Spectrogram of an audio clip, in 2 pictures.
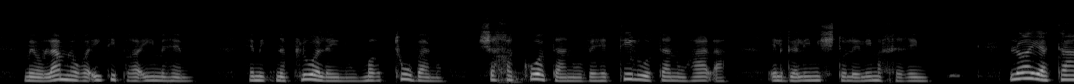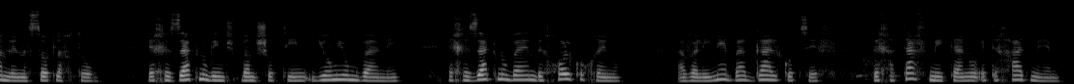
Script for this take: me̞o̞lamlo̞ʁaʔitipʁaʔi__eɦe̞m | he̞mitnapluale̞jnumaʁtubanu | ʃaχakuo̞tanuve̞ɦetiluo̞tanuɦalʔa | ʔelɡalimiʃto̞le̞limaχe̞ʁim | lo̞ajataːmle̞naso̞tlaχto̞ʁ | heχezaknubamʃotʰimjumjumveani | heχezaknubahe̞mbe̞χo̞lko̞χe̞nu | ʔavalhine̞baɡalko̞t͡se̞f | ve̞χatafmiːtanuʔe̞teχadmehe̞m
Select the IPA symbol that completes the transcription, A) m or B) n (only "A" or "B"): A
